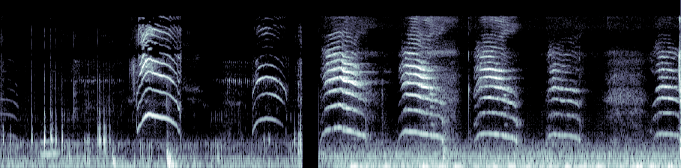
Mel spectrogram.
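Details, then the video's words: Kittens give a run of high, bending meows, first a single call and then a rapid series of about seven in the second half, with a soft low rumble underneath. "the kittens saying meow are so cute"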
